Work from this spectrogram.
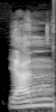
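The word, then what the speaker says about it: Jan Hus: 헤른후트에 대해서 말씀드리려면 얀 후스에 대해 먼저 말씀을 드려야 합니다. 영어로 표기하면 존 후스가 되지만 이 후스가 체코 사람이기 때문에 과거에는 보헤미안 왕국의 사람이었기에 그 나라의 발음 그대로 사용하여 얀 후스라고 부릅니다.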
